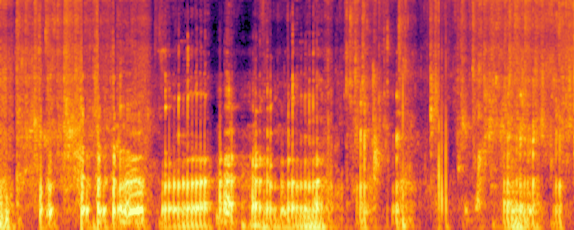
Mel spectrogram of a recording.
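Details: A pig snores in low, gravelly bursts. Irregular snorts are broken by a longer drawn-out rumbling grunt near the middle, followed by scattered short puffs.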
